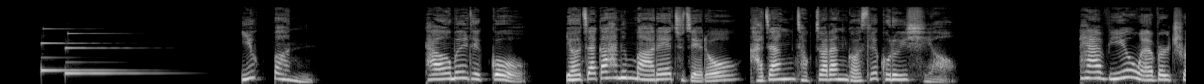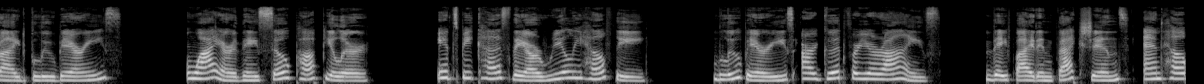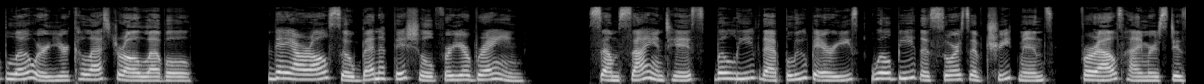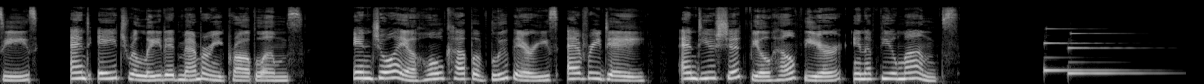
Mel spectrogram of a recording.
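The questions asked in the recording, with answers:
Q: 다음을 듣고 여자가 하는 말의 주제로 가장 적절한 것을 고르시오.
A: 블루베리의 건강상 이점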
